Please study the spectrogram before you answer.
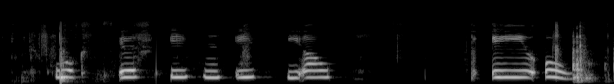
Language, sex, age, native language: Icelandic, male, 7, Icelandic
